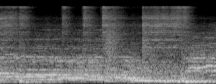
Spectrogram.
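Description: Live church band music: a drum kit keeps a steady beat under held melodic tones.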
